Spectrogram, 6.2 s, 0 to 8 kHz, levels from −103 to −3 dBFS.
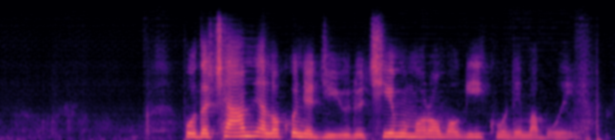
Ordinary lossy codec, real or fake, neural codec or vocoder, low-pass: none; fake; codec, 16 kHz, 0.7 kbps, FocalCodec; none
